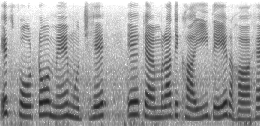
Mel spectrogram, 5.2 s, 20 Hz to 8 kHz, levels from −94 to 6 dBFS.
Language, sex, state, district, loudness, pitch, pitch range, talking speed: Hindi, female, Madhya Pradesh, Katni, -14 LUFS, 250 Hz, 230-275 Hz, 115 wpm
